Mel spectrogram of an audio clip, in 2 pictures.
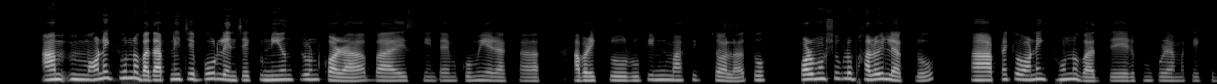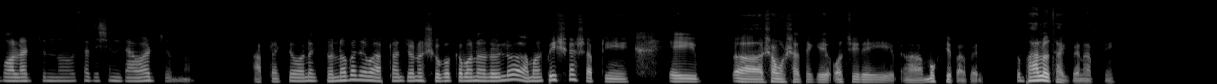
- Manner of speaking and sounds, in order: none
- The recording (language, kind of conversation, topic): Bengali, advice, ঘুমের অনিয়ম: রাতে জেগে থাকা, সকালে উঠতে না পারা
